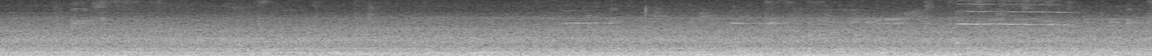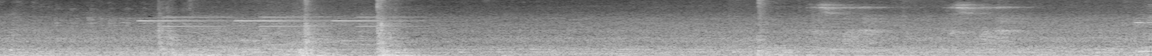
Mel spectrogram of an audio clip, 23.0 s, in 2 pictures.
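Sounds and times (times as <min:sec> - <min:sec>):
train running rumble: 0:00.0 - 0:23.0
high brake squeal: 0:09.5 - 0:10.8.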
